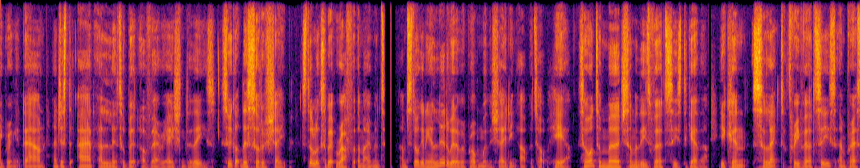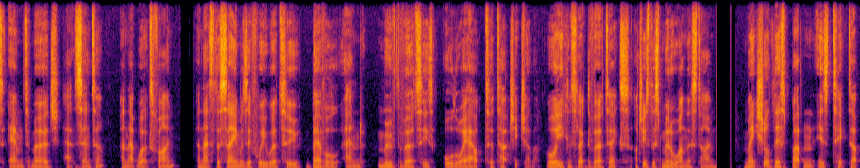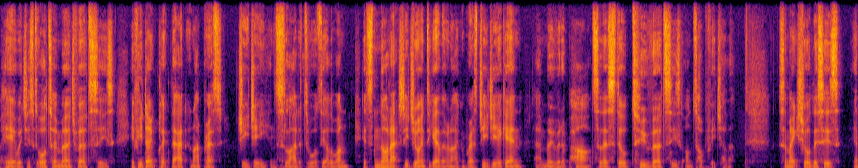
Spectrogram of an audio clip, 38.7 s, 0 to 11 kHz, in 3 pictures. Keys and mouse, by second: 0.2 click, 0.3 g, 0.4 g, 0.7 click, 0.9 middle click, 1.6 g, 1.7 g, 2.0 click, 2.2-4.1 middle drag, 4.4 middle click, 5.7 middle click, 8.7 middle click, 11.0 click, 12.8 m, 15.0 middle click, 21.0 middle click, 29.3 g, 29.4 g, 30.2-32.3 drag, 32.7 g, 32.8 g, 36.5-38.6 drag.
